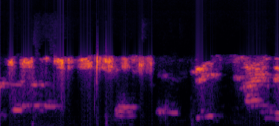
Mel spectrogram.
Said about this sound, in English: Can you mute the TV or your phone? Okay, I'll turn down the TV.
